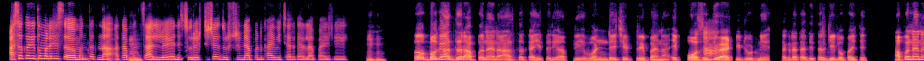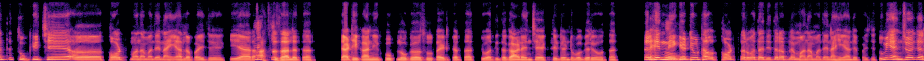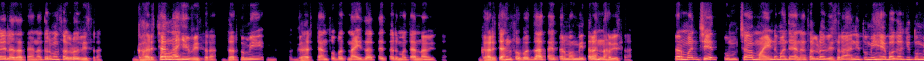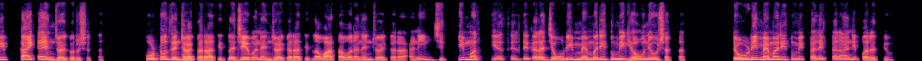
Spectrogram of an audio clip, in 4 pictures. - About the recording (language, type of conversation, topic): Marathi, podcast, एका दिवसाच्या सहलीची योजना तुम्ही कशी आखता?
- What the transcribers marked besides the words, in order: tapping; in English: "वन डेची ट्रिप"; in English: "ऍटिट्यूड"; in English: "थॉट्स"; in English: "थॉट्स"; laughing while speaking: "घरच्यांसोबत जाता आहे, तर मग मित्रांना विसरा"; in English: "माइंडमध्ये"; other background noise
